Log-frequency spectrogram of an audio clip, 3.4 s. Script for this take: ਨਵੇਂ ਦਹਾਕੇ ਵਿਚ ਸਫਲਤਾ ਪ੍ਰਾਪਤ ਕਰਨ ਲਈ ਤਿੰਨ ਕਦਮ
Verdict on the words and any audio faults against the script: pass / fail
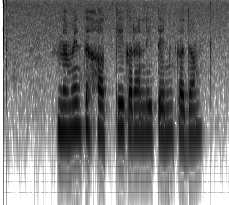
fail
